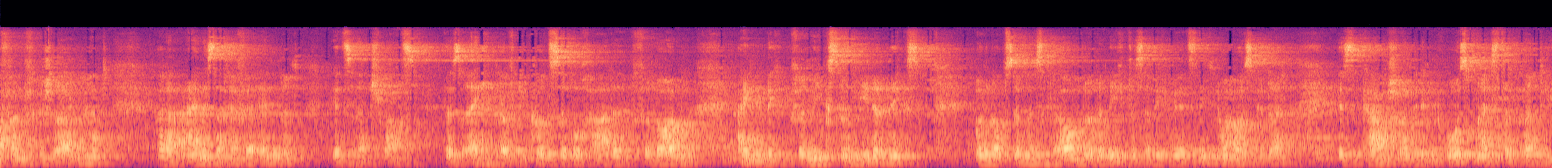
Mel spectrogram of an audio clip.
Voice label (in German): kommentiert, Schach; Eppingen; Bundesliga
